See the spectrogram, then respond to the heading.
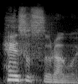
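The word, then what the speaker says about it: Jesús: 있어요 해수수 해수수라 그러거든요 근데 진짜 철자도 똑같아 Jesus J 발음이 스페니쉬 발음을 해 발음이 나거든요 그래서 해수스라고 해요 그러니까 예수 지저스 아빠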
